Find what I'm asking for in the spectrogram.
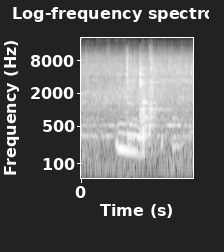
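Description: Chicken frying in oil in a pan, giving a close, steady sizzle with a brief burst of stirring and scraping partway through.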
